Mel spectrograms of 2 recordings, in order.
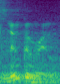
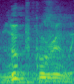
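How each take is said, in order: First: It sounds like 'lugaroo', with no p. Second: It sounds like 'loop guru', with a p. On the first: The speaker calls it right. "it's Lugaroo" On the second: The speaker calls it wrong. "it's not Lu, Loop Guru"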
